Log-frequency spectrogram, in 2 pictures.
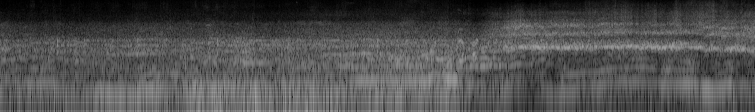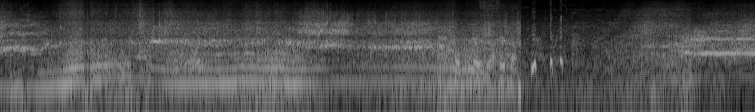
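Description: A car engine revs hard, rising and falling in pitch.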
